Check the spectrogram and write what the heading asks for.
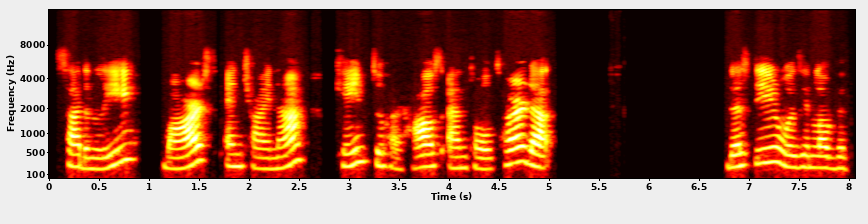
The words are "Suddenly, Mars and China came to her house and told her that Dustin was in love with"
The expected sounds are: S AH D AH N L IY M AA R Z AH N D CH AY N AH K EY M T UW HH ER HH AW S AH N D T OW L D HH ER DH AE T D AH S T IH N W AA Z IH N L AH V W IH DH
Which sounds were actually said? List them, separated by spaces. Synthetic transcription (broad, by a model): S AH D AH N L IY M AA R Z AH N CH AY N AH K EY M T UW HH ER HH AW S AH N T OW L D HH ER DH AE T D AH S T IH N W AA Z IH N L AH V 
